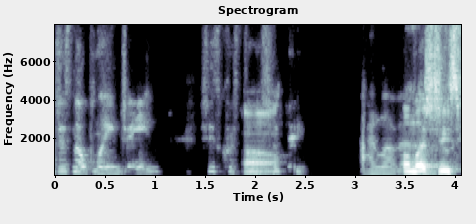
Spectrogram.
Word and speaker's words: Chrystall Jane: And we got Chrystall Jane in the house.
